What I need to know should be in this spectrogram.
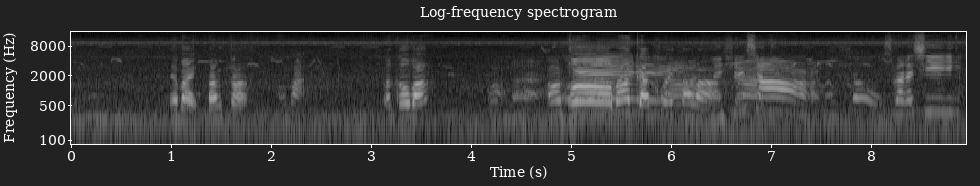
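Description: Young girls cheer and call out excitedly nearby.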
